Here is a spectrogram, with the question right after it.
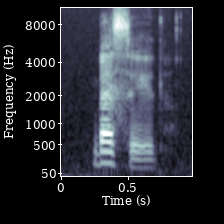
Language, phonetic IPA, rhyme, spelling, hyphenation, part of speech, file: Hungarian, [ˈbɛseːd], -eːd, beszéd, be‧széd, noun, Hu-beszéd.ogg
- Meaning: speech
